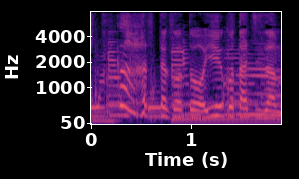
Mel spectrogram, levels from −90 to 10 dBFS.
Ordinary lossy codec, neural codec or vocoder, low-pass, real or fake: none; none; none; real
